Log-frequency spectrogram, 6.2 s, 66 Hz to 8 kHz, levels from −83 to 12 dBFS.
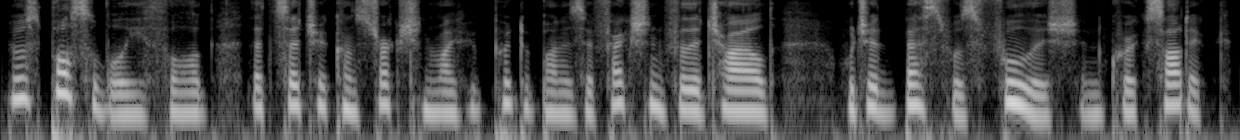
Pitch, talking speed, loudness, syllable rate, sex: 185 Hz, 240 wpm, -19 LUFS, 6.2 syllables/s, female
